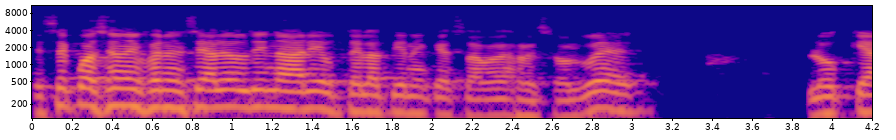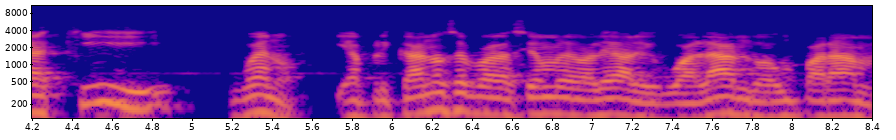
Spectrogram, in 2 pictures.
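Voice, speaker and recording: This man has an unremarkable speaking voice, fairly high in pitch, moving at a fairly quick pace with lively intonation. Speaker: professor. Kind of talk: lecture.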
